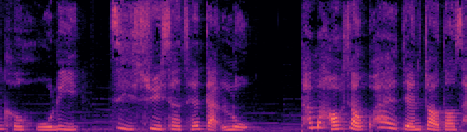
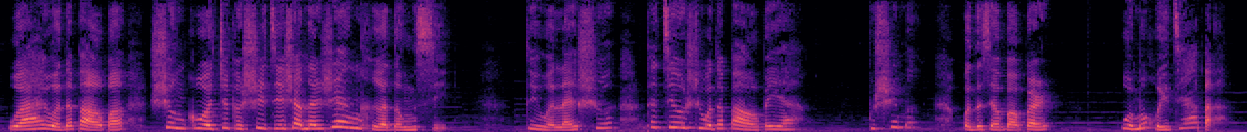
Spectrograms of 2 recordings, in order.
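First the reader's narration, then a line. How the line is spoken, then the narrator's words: Proud laughing mother duck. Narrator (Chinese): 鸭妈妈自豪的笑着说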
